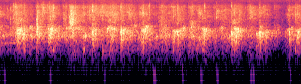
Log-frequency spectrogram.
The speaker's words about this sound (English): We love some interim applause.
